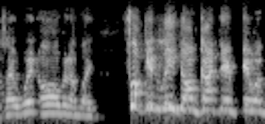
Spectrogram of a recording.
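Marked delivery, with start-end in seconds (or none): 1.3-2.6 higher-pitched indignant outburst; worked-up complaint, pitched up; retold angry yelling. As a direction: re-enact yelling in outrage at home. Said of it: "I'm yelling, I'm like".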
